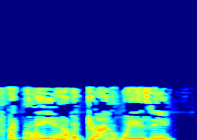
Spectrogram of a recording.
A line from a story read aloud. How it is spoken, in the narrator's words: he begged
